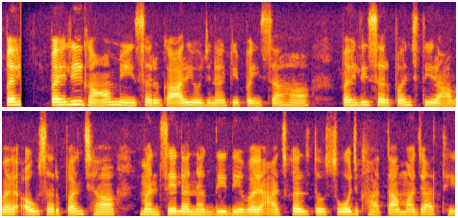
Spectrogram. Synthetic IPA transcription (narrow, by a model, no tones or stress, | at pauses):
pɛɦ | pɛɦliɡãːwmẽsəɾkaːɾjoːd͡ʒnakepəɪsaɦa | pɛɦlisəɾpə̃nt͡ʃʰt̪iɾaːʋəjʔəusəɾpə̃nt͡ʃʰɦa | mənselanəɡ̚d̪id̪eːʋəja̰ːd͡ʒkəlt̪osoːd͡ʒkʰaːt̪amãd͡ʒaːt̪eː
